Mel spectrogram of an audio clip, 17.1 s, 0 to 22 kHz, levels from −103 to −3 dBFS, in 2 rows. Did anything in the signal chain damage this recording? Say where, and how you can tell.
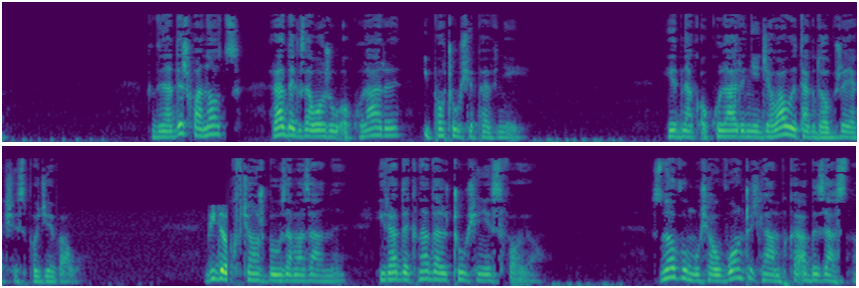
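Yes. From 9.08 s to 10.81 s the sound turns dull and boxy, with nothing above about 3.8 kHz. A gap of roughly 20 ms marks the change, the level shifts by around 5 dB, and a new, faint background noise appears well below the signal. The stage is the input device and its driver: the recording most likely switched to a poorer device, a different microphone or a headset's narrowband call profile, with its own bandwidth, tone and noise floor.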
